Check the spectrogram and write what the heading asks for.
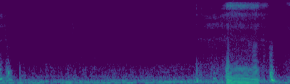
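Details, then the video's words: Quiet stretch of a pug's sleeping breath, then one clear rattling snore followed by a short snuffling puff, low hum underneath. "Мопс спит и храпит"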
